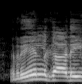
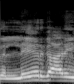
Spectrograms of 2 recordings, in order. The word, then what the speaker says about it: रेलगाड़ी: रेलगाड़ी को कई लोग लेरगाड़ी बोल जाते हैं और र को लोग व भी बोल जाते हैं और ल भी बोल जाते हैं।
